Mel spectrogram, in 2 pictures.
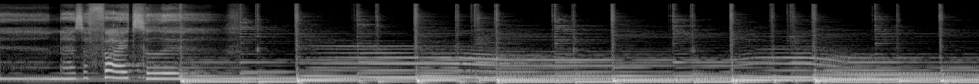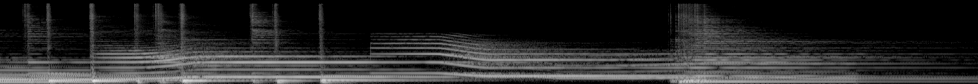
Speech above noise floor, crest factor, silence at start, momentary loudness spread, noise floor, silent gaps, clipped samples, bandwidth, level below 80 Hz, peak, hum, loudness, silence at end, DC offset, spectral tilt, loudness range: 28 dB; 16 dB; 0 s; 10 LU; -46 dBFS; none; under 0.1%; 18 kHz; -56 dBFS; -4 dBFS; none; -20 LUFS; 0.55 s; under 0.1%; -5.5 dB/octave; 7 LU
